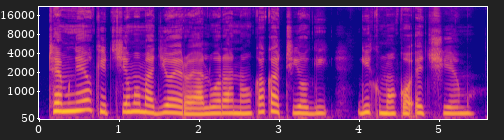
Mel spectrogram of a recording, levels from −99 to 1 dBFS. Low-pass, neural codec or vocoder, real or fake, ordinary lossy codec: none; none; real; none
